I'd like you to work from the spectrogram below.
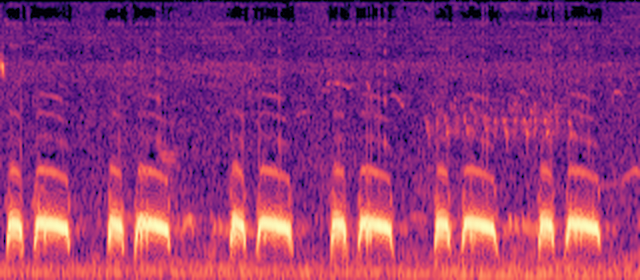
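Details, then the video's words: Spotted dove calling to challenge a rival: loud, mellow coo phrases, a short note then a longer falling coo, repeated about once a second over a soft low background. "suara burung tekukur manggil lawan"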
